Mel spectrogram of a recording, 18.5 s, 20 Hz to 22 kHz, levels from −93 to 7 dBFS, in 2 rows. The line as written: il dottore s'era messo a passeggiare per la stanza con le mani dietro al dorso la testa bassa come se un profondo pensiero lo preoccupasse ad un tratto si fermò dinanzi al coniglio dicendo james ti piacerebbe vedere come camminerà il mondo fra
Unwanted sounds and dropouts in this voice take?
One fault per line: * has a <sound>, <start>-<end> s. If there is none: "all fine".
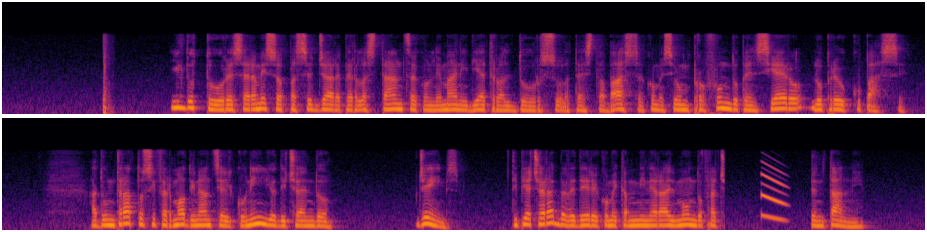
* has a thud, 1.0-1.1 s
* has a chirp, 16.8-17.1 s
